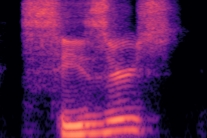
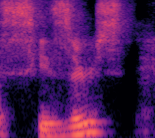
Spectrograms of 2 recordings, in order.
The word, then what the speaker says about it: scissors: Scissors, double S in the middle, it's pronounced with voicing, right? Scissors.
